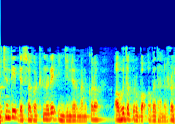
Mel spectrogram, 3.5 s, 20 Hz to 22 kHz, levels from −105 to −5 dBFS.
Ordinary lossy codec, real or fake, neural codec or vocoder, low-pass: none; real; none; 5.4 kHz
